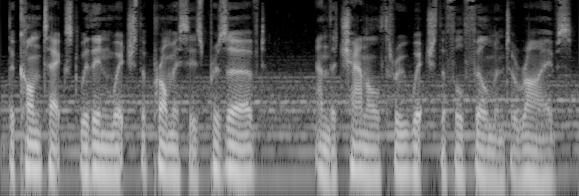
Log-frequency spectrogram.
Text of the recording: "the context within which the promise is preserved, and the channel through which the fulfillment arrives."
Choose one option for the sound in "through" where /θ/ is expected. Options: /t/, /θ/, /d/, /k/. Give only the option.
/θ/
